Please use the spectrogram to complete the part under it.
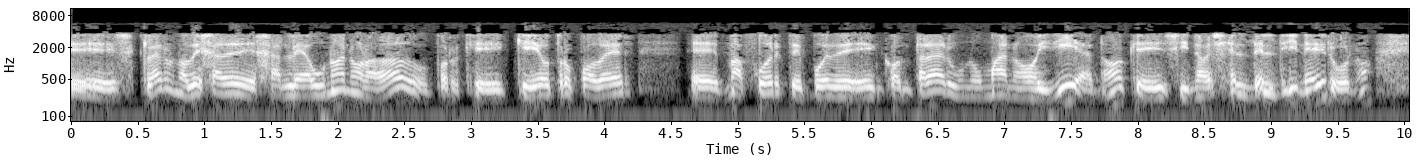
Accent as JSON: {"language": "Spanish", "region": "Andalusia", "country": "Spain", "said": "en el Mediterráneo, y yo soy andaluz en particular"}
